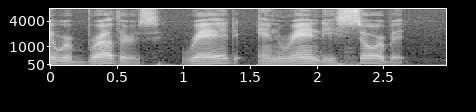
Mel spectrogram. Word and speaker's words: Sorbet: They were brothers, Red and Randy Sorbet. The Sorbets pronounced their names like sorbet.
